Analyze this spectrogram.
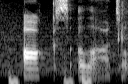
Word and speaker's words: Axolotl: a two minute video in English it's commonly pronounced Axolotl and oxalato oh it's Axolotl oh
